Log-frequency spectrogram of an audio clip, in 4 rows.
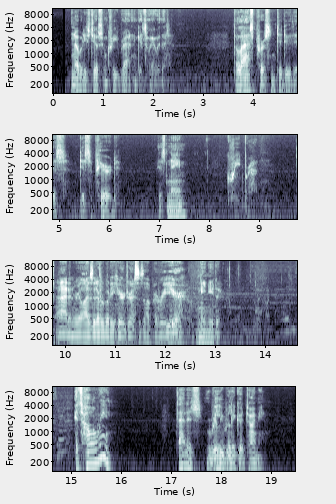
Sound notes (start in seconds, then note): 8.4 whispering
